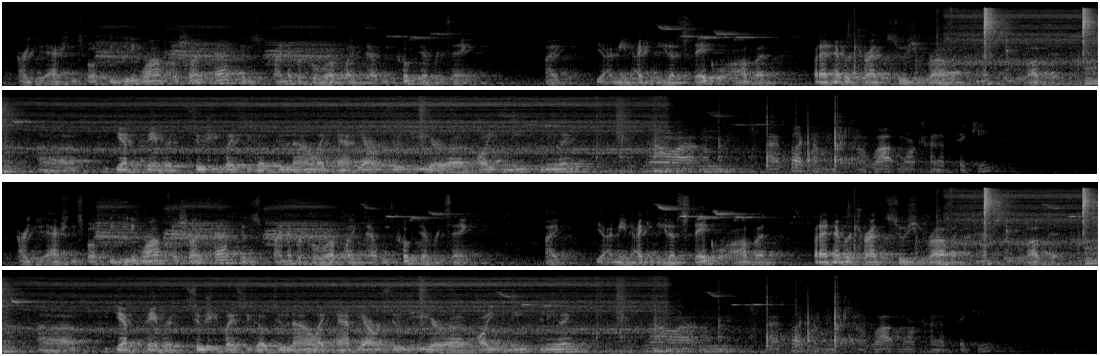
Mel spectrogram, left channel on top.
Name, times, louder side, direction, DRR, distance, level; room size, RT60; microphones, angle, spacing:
voice 1, 0.1-4.7 5.4-5.6 5.9-7.7 8.1-10.6 11.3-11.7 12.1-16.7, right 1 dB, 25° right, 5 dB, 2.3 m, -34 dB
sound 1, 0.9-20.4, right 4 dB, 40° right, 3.1 m, -48 dB
sound 2, 8.4-19.3, equal, ahead, 1.9 m, -36 dB
voice 2, 17.2-18.2 18.6-21.2, left 4 dB, 80° left, 9 dB, 1.6 m, -42 dB
23.5 x 18.0 x 6.9 m, 1.2 s
head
